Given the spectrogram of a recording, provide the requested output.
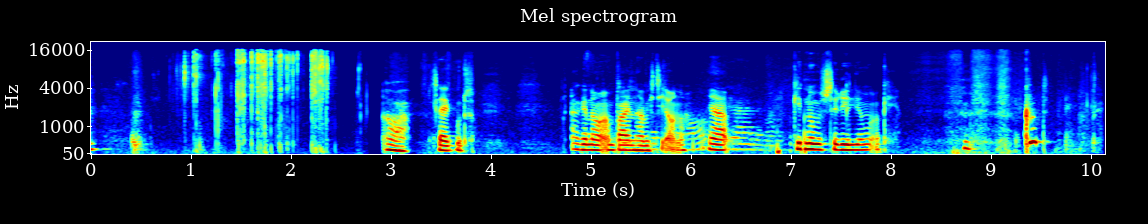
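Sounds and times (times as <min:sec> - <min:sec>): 
speech: 0:00.0 - 0:00.6, 0:03.0 - 0:04.0, 0:04.8 - 0:08.1, 0:08.7 - 0:09.4
adhesive tape pulled off skin at the hip: 0:00.8 - 0:02.8.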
